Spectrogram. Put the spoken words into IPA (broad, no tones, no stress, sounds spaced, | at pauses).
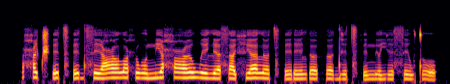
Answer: ħ ɪ t͡ʃʼ e t͡sʼ e d s e ʕ œ lˠ o ħ w o mʲ e ħ ʕ œ w e lʲ a s a fʲ a l œ t͡sʼ e ɾ e l ɾ œ θ œ d ɪ t͡sʼ ɪ mʲ ɔ j ɪ s ɪ w t o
